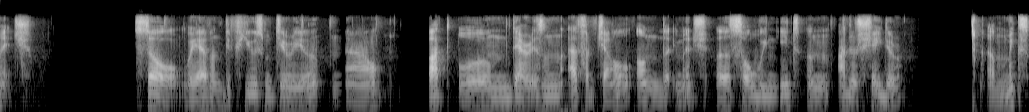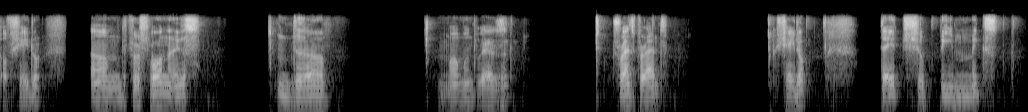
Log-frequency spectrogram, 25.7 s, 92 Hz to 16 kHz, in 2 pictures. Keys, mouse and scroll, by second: 0.5-1.0 middle drag, 1.5-2.2 drag, 4.9-6.5 drag, 10.4-12.9 drag, 22.7 click, 23.0 click, 24.4-25.7 drag.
